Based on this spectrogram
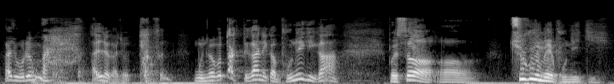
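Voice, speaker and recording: A middle-aged Korean pastor delivers a sermon in a high, lively voice that swings widely in pitch. He tells stories vividly, acting out the people he quotes. He rises to loud, emphatic exclamations. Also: a little fast, breathy edge.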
